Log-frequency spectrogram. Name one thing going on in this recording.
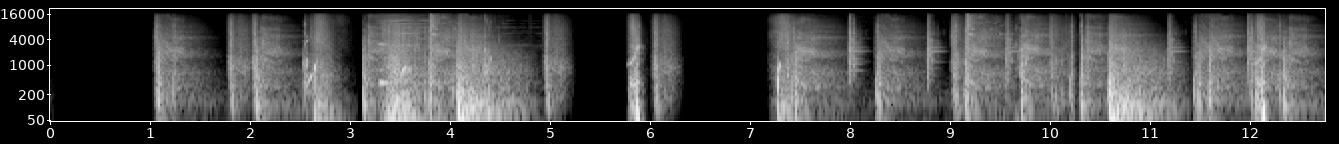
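Game battle sounds of hits and magic blasts burst out in quick runs.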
